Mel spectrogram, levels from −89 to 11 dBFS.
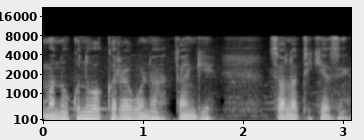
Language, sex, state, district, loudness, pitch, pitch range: Nagamese, male, Nagaland, Kohima, -16 LUFS, 110 Hz, 105-115 Hz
